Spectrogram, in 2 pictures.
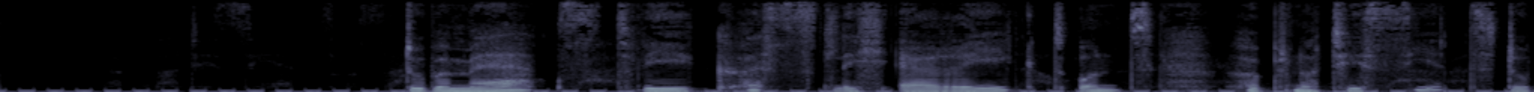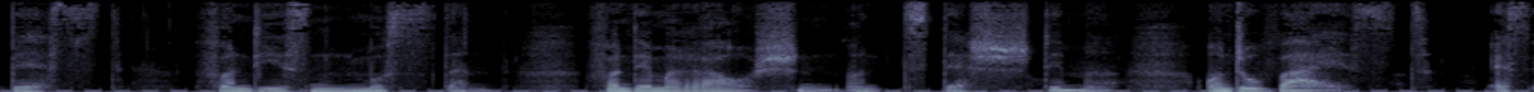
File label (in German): Erotica Hypnotica Hörbuch, Erotische Hypnose; Hypnobot Teil 3; Die Mindcontrol Fabrik; OHRgasmus; Eine geile Programmierung. Schleife um Schleife gehst du tiefer in meine Mindcontrol Fabrik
